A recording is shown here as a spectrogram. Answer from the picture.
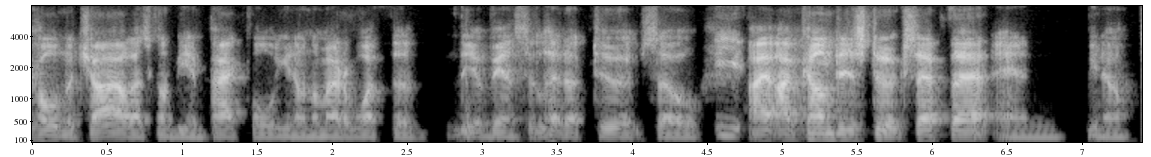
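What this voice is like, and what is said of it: Oklahoma or Southern US accent. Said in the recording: “I can hear ... accent. He's got to be from Oklahoma or down south somewhere”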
